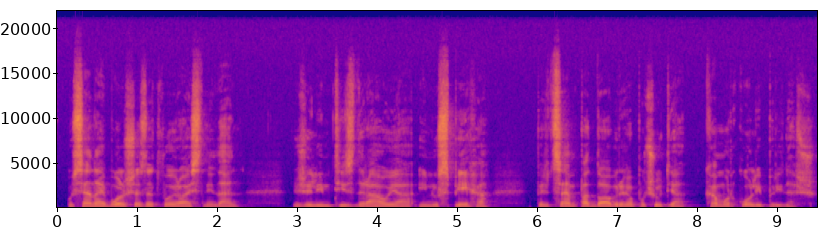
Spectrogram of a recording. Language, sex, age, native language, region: Slovenian, male, 60+, Slovenian, Central Slovenia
